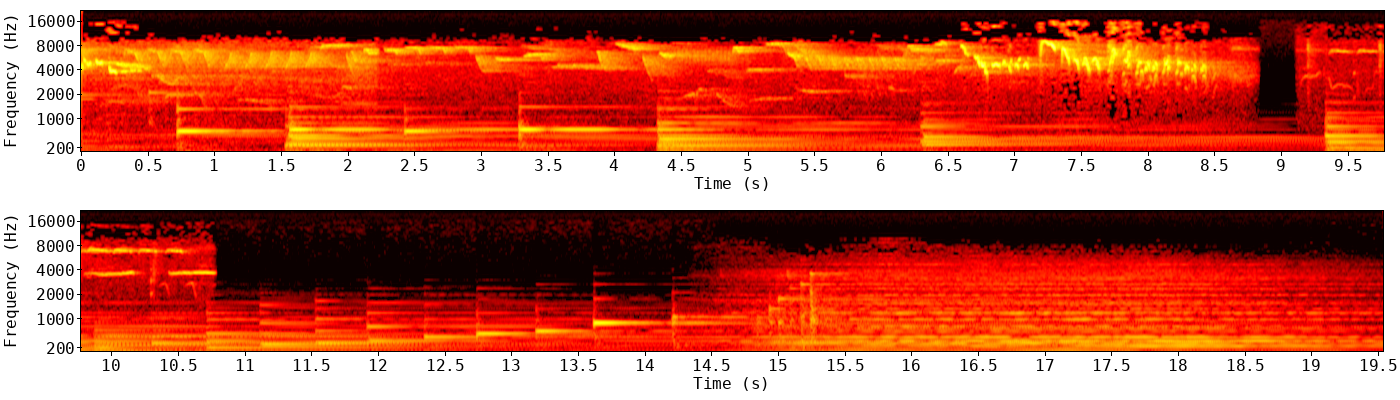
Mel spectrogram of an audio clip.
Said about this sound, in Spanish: Por fin, llegó la luz del día y encontró a los pájaros cantando. Por eso, desde ese día, los pájaros cantan al amanecer.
